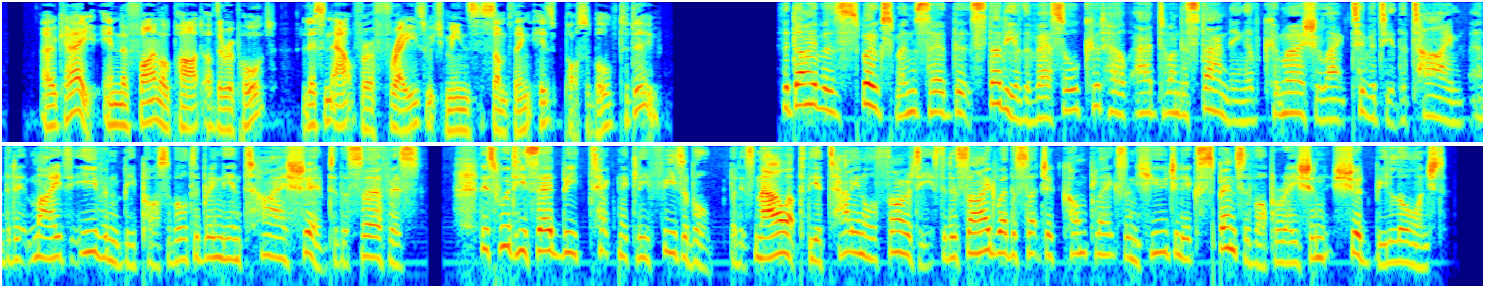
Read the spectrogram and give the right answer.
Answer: that phrase was technically feasible.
